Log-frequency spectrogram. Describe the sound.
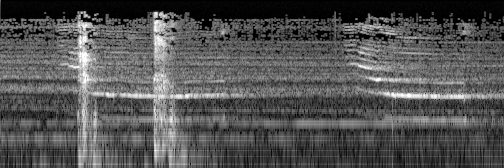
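A stray cat meows twice in loud, drawn-out, rising cries about a second apart, followed by a quieter, sustained tonal sound that lingers to the end.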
